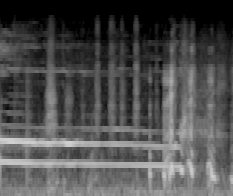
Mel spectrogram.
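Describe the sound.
A person imitates a wolf howl, a long sustained wavering tone sliding slowly downward, then breaking into a few short yipping, whimper-like notes at the end. Fairly loud.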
